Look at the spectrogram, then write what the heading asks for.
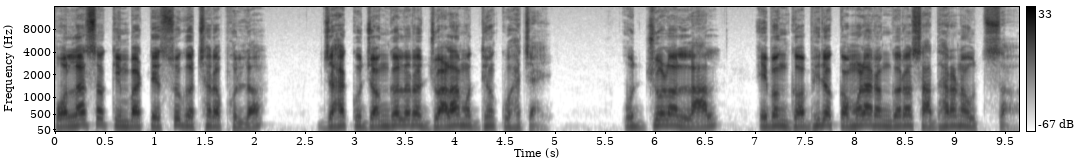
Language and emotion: Odia, neutral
